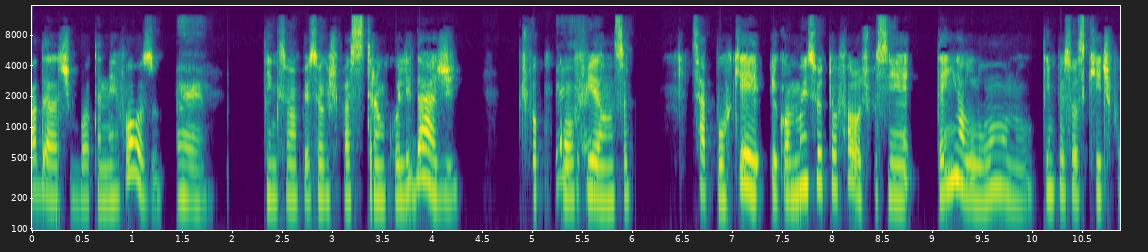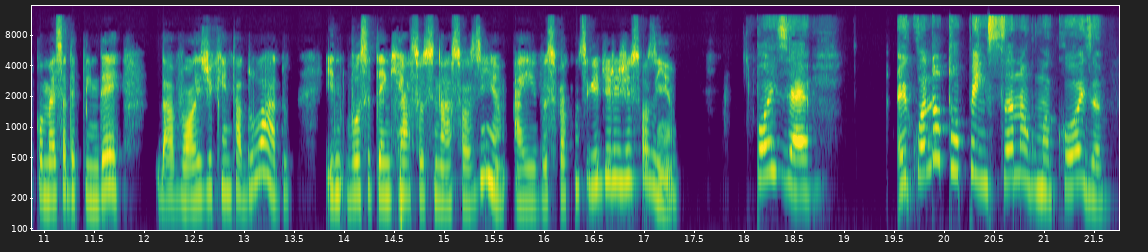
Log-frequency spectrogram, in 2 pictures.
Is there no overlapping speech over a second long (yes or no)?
yes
